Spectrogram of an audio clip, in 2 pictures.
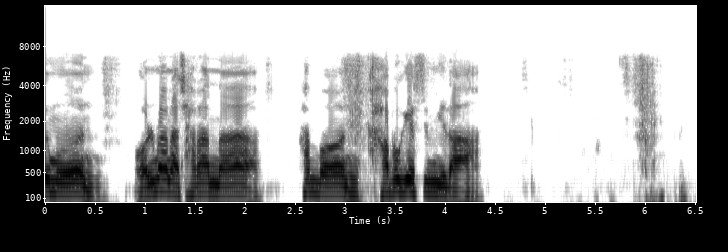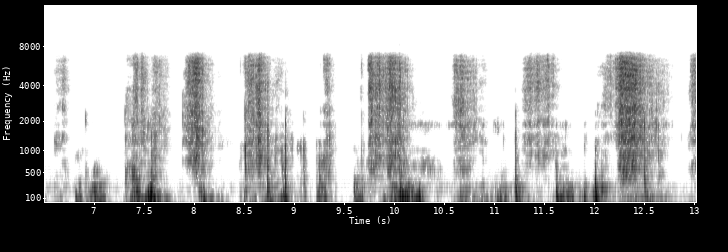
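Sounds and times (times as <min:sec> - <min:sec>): footsteps crunching on dry leaves: 0:00.0 - 0:03.9, 0:05.7 - 0:13.0.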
